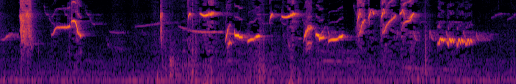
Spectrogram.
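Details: A Sunda forktail sings: scattered high chips, then a quick run of bright, downslurred whistles and a short buzzy trill.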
